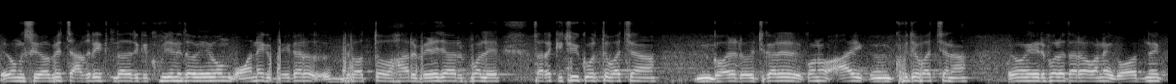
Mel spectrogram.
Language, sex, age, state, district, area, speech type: Bengali, male, 45-60, West Bengal, Paschim Medinipur, rural, spontaneous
